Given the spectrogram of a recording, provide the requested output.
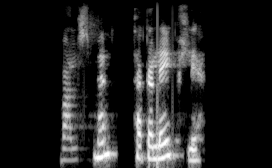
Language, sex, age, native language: Icelandic, female, 30-39, Icelandic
